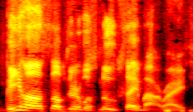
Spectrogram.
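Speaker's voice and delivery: ordinary talk, nothing marked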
